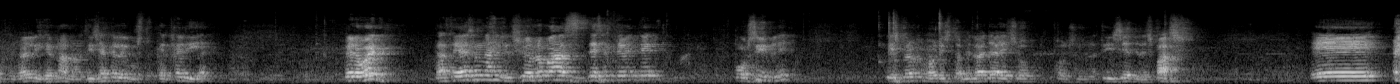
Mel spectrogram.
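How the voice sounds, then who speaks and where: A man with a Paisa Colombian accent hosting an informal science talk, halting and colloquial, his articulation slightly awkward from new dental braces. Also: a little high, fairly bright tone. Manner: colloquial, halting, searching for words. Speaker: colloquium host, astronomer. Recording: echoey hall, far from mic, faint noise.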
